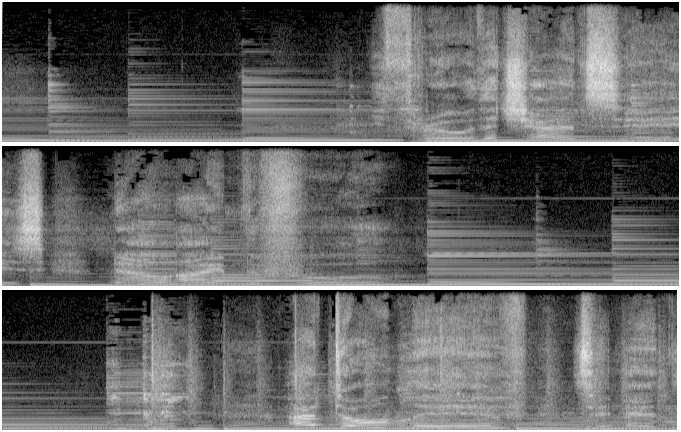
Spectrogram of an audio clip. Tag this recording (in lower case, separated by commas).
music, tender music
